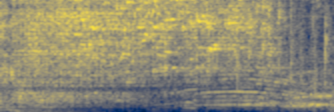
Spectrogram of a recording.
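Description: The dance track ends on a deep bass hit with a glass-shattering sound effect, and the audience starts to cheer near the end.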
